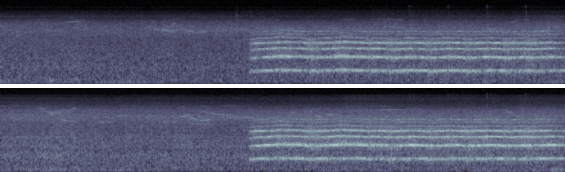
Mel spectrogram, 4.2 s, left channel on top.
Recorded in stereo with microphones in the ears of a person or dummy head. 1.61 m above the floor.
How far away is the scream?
About 7.5 m.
